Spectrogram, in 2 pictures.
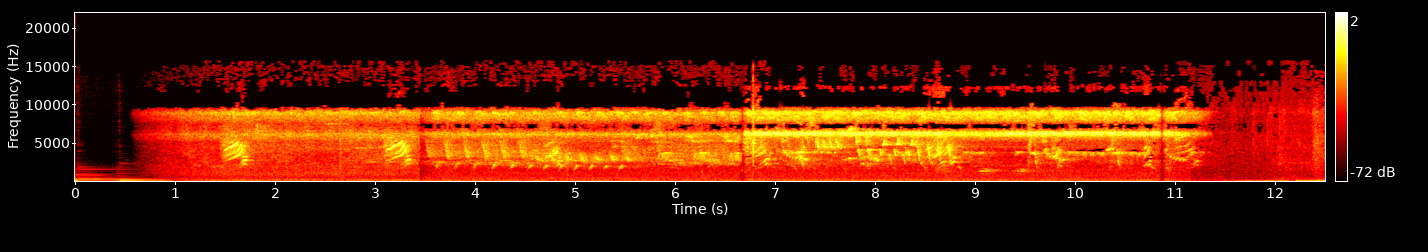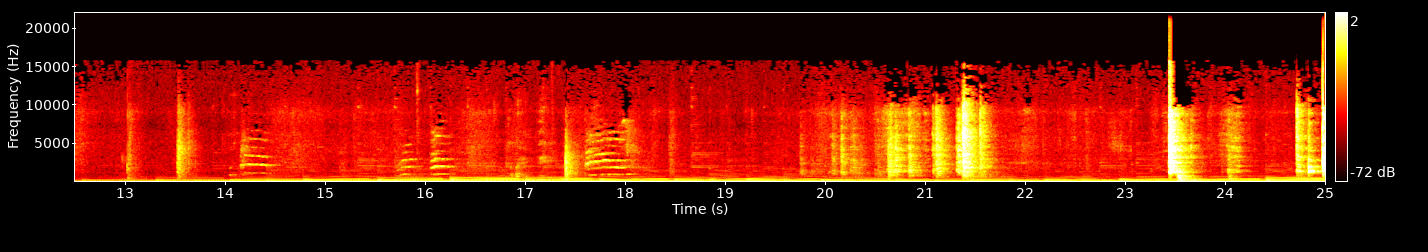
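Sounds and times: high insect drone: 0.8s - 11.3s
birds chirping: 0.8s - 11.4s.

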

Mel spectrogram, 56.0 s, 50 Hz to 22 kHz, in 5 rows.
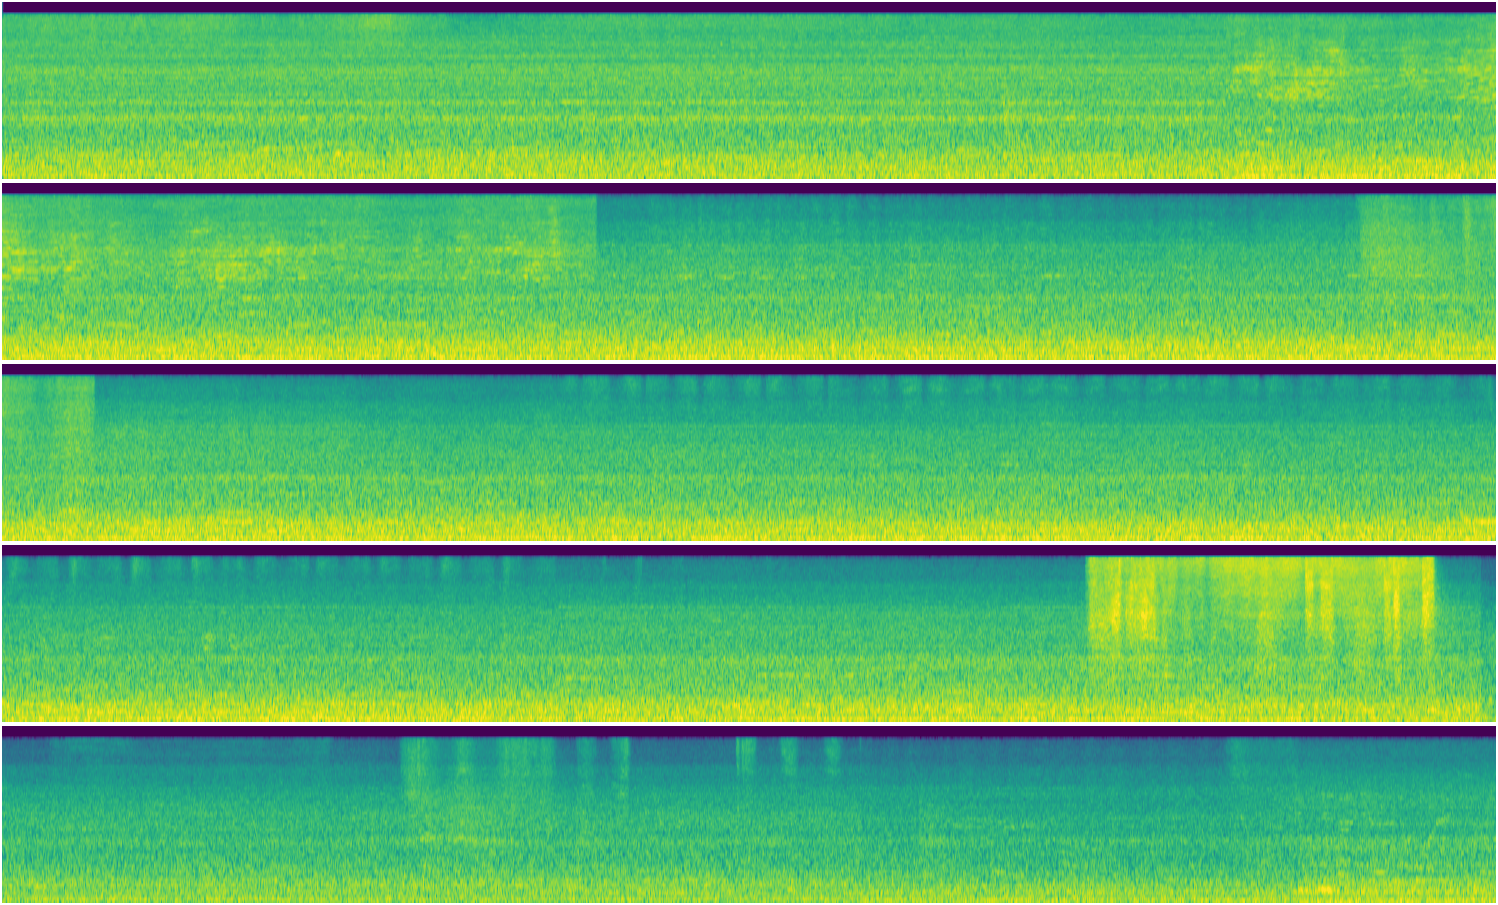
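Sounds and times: workshop hum: 0.0s - 56.0s
compressed air tool hissing: 41.8s - 44.7s.

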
